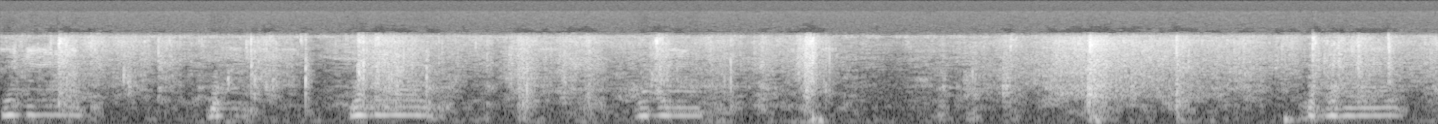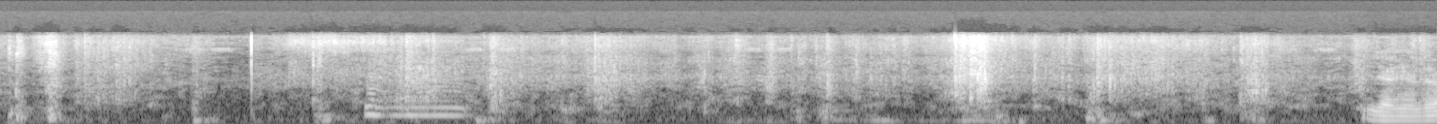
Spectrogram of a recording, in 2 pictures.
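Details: Boer goat bleats from a Nepal farm after a first-time doe's successful kidding of a male kid: short, nasal bleats, each under a second, repeated at irregular intervals over fourteen seconds, mixed with people talking and rustling noises.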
